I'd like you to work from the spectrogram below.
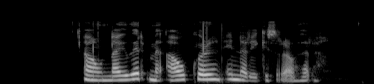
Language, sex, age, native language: Icelandic, female, 30-39, Icelandic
